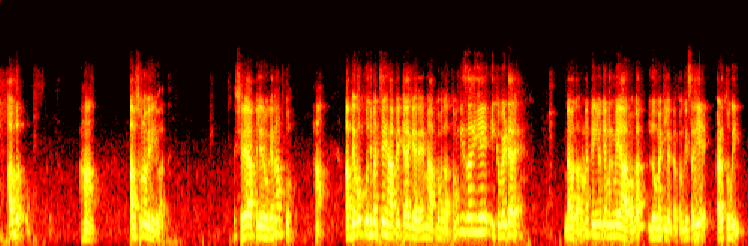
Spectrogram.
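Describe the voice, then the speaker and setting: A man's voice: high-pitched, highs cut off. A young man teaching a live exam-prep geography class, firing questions at students and repeating each answer several times. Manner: drills questions, repeats answers rapidly, addresses students directly.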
